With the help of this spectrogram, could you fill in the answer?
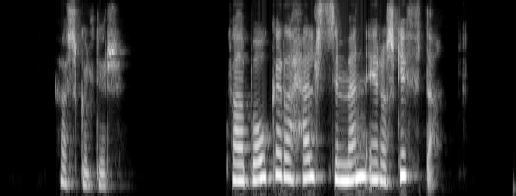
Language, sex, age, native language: Icelandic, female, 30-39, Icelandic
